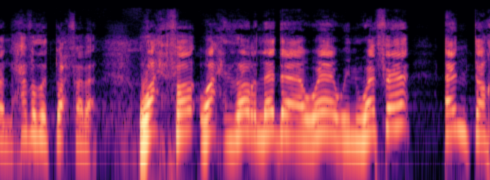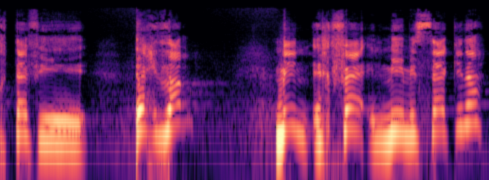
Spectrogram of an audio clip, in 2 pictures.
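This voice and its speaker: A man with an Egyptian accent and a high voice teaches the rules of Quran recitation. He keeps asking questions and answering them himself. He slows to a long, drawn-out recitation whenever he gives an example. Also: fairly bright tone, long reverb tail. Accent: Egyptian Arabic. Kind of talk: tajweed lesson with recited examples.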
